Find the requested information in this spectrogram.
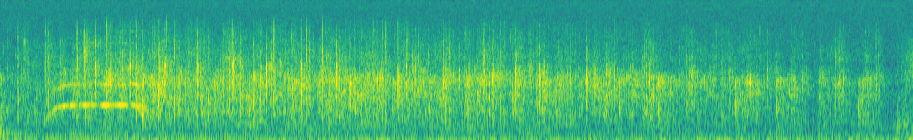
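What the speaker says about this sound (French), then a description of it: "On peut les applaudir" Audience applause greets young contestants introduced on a Quebec TV game show: dense, steady clapping from a crowd, sustained at even loudness for the whole stretch, with no talking over it.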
